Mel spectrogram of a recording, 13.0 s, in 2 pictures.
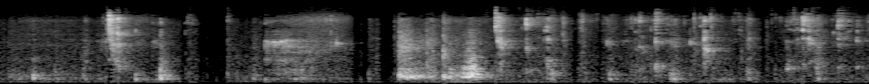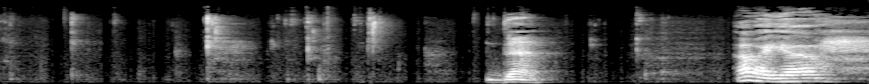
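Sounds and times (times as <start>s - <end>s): person chewing crunchy food: 0.5s - 9.5s.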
